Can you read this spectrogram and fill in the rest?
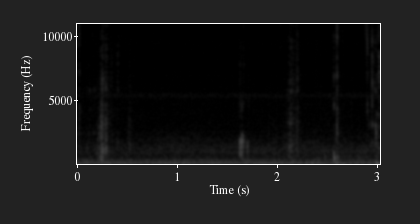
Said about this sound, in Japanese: ちょっとこういう日は飲もうっていうアドバイスを素直に聞き入れて、今、チャミスルのすももを飲みながら、咀嚼音が入ります。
